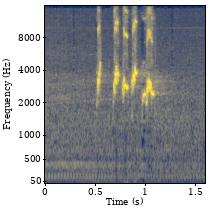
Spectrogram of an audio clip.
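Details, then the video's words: Contest songbird, the kind raced for its voice, delivering a quick phrase of five bright, piercing notes, the last slightly longer and dropping in pitch, over a faint steady background hum. "The Beautiful Bird singing"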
